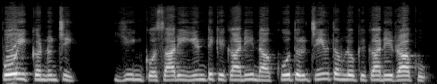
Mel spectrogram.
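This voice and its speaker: Protective middle-aged mother, played by a woman, storybook drama, commanding and emphatic, pitched well under the performer's own voice. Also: flat delivery, moderate pace, no room sound, clean studio sound, natural voice. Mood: fierce scolding. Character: angry protective mother, middle-aged, fierce yet loving.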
